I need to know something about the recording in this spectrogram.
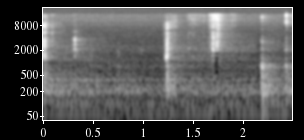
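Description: Faint taps and scratches of a stylus writing on a tablet screen: a few sharp clicks and a short scratch near the end.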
